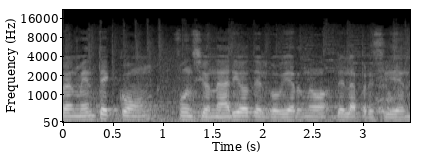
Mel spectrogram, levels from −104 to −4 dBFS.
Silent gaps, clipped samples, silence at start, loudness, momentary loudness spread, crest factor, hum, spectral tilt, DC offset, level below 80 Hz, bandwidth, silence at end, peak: none; under 0.1%; 0 s; -33 LUFS; 6 LU; 14 dB; none; -7 dB/octave; under 0.1%; -56 dBFS; 12 kHz; 0 s; -18 dBFS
